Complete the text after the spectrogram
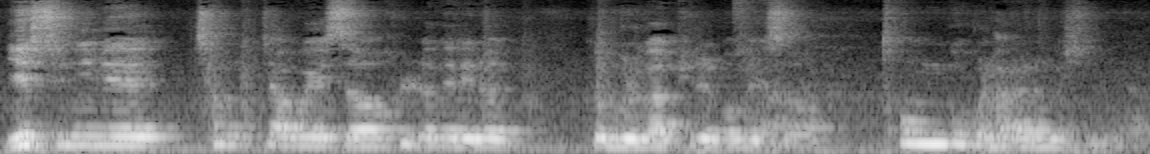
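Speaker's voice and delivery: usual speaking voice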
